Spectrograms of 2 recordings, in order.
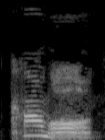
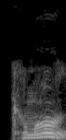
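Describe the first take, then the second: First: Scornful come on. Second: Said in the usual way. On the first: Shown as a demonstration. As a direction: Come on with a louder, drawn-out stress on come, like "get out of here". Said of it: "这意思完全不一样了啊". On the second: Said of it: "如果是念成".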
